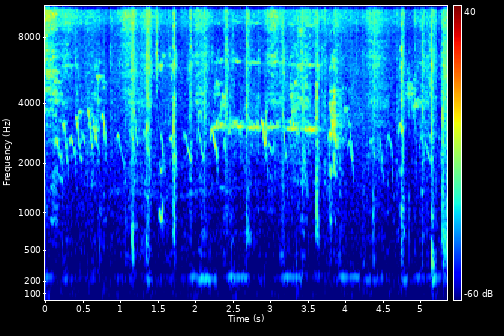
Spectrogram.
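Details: Francolin chicks, 28 days old, feeding in a yard, giving thin descending peeps in rapid overlapping runs, one drawn-out level whistle among them, with scattered sharp clicks and a constant low mechanical hum.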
